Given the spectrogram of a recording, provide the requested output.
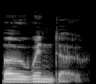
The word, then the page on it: bow window: British English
